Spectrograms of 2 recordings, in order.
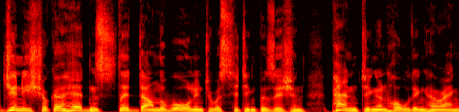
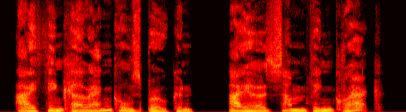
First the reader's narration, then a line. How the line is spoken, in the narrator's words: whispered Luna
